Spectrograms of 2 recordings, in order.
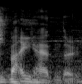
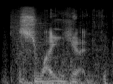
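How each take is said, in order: First: Zweihander said crisply as tsvai-hander; put-on German Zweihander with a hard v; German pronunciation. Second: Slow, over-stretched Zweihander; mock wrong pronunciation. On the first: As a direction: give Zweihander a German v sound. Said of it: "it's Zweihander". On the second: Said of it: "Like, it's not Zweihander". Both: Shown as a demonstration.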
